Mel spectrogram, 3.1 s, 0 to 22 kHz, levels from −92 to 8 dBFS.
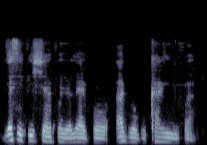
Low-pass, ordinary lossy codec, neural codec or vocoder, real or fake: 7.2 kHz; none; none; real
